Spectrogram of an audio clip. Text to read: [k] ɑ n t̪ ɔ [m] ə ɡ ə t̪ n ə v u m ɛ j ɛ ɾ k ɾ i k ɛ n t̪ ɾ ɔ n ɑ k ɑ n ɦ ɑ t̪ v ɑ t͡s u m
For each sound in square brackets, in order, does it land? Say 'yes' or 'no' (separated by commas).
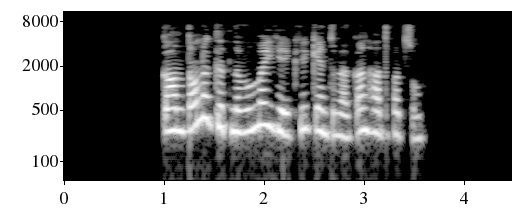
yes, no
